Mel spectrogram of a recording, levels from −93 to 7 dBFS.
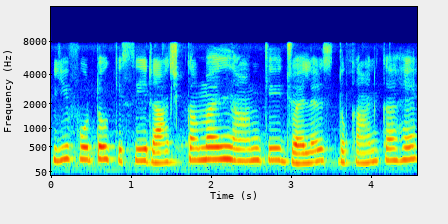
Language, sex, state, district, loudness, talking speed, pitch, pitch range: Hindi, female, Odisha, Sambalpur, -16 LUFS, 130 wpm, 230 Hz, 205-245 Hz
